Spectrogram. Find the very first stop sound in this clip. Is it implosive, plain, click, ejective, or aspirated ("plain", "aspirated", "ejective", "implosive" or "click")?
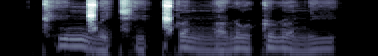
aspirated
